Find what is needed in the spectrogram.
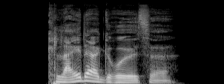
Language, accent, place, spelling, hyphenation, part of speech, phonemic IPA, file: German, Germany, Berlin, Kleidergröße, Klei‧der‧grö‧ße, noun, /ˈklaɪ̯dɐˌɡʁøːsə/, De-Kleidergröße.ogg
- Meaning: clothing size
